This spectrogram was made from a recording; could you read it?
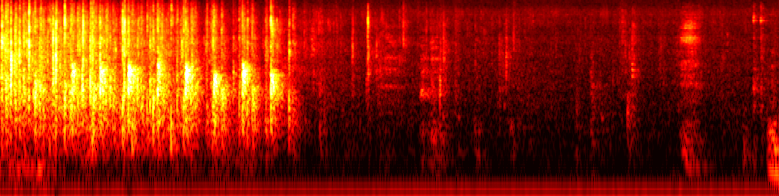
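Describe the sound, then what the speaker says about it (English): Conference audience gives a short burst of applause, loud clapping for about three seconds before it quickly fades into scattered claps and quiet room noise. "Shall we give a round of applause for him?"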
